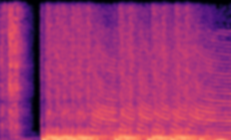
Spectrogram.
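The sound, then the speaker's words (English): Gunshot sound effect, a sharp burst after a brief silence that rolls into a dense, rapid rattle of repeated blasts, loud and sustained with no talk over it. “could I have a gunshot and an air horn?”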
